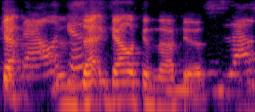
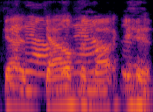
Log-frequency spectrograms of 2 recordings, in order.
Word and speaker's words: Galifianakis: I'm getting the Super Troopers pronunciation in my head mixed up. Galanokis is the semi truck driver. Zach Galifianakis. Galifianakis.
